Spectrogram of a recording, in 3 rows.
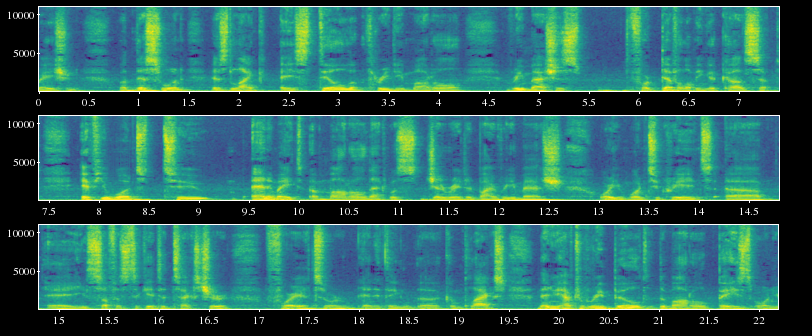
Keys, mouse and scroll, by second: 4.2 middle click, 10.3 middle click, 11.2-12.5 scroll up 1.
